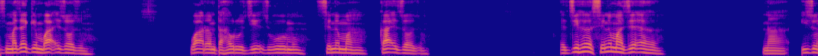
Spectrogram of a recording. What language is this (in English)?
Ömie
